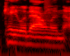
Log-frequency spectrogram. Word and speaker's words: Kalen Allen: So you created, now you have your own podcast called Raised by Ricki, which you co-host with, it's Kalen Allen. Am I saying his name properly? – Yes. The indomitable, like lovable Kalen Allen.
